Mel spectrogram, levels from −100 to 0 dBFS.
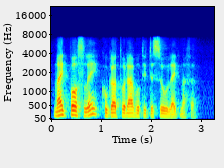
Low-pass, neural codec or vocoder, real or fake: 7.2 kHz; codec, 16 kHz, 0.2 kbps, FocalCodec; fake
